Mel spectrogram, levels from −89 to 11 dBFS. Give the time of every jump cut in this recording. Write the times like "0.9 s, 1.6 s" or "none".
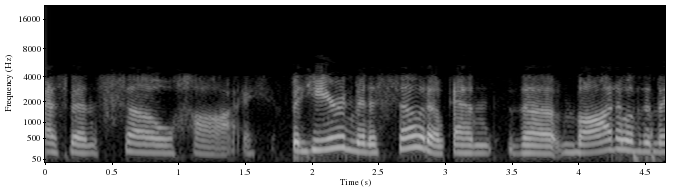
1.7 s, 3.0 s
